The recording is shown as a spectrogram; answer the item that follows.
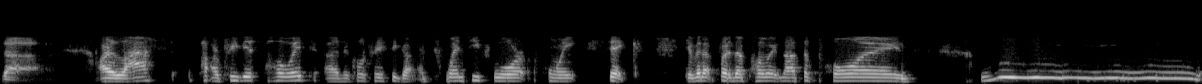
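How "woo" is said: very high voice crack on drawn-out "woo". Host asking the crowd to cheer the previous poet, deliberately cracking voice. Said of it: "I'm making my voice crack on purpose".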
